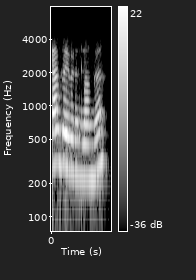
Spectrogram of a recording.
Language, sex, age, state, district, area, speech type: Tamil, female, 18-30, Tamil Nadu, Chennai, urban, conversation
